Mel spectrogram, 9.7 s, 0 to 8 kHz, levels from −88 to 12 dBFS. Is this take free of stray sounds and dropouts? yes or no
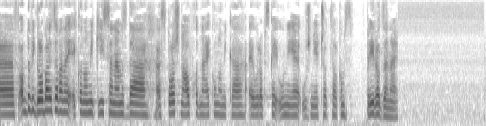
yes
